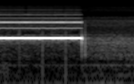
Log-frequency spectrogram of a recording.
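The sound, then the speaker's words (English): A single loud, steady answering machine beep lasting under a second, then an abrupt cut to faint background hiss as the message begins. “Those phone messages are all real.”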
